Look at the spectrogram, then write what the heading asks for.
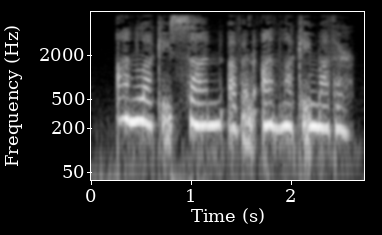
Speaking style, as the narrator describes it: whimpered

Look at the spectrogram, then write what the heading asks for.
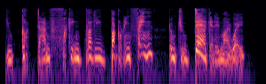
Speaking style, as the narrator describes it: whispering through gritted teeth

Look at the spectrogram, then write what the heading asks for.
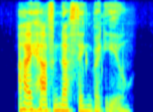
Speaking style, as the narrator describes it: he murmured

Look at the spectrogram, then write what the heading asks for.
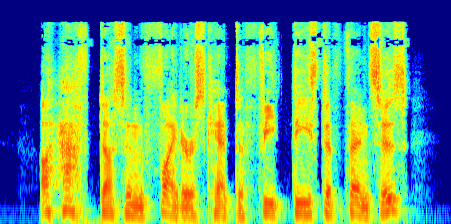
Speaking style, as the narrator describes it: she snapped at him

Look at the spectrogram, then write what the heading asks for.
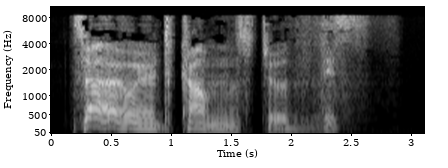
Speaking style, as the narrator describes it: Sire Kusi said through gritted teeth

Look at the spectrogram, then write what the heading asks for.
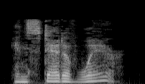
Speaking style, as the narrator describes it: she asked quietly

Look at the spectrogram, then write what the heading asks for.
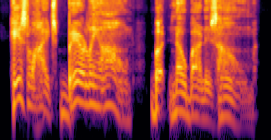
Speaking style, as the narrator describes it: One whispered to another

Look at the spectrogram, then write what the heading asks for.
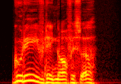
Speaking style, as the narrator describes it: its wearer croaked

